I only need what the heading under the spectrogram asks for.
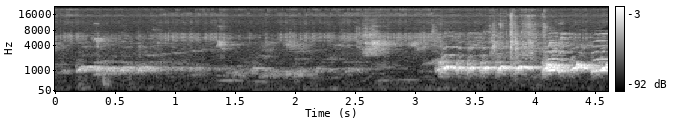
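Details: Banyumili-style zebra dove in a cage, singing readily after settling in. A long purring coo is followed by a quiet pause, then a louder, rolling trilled coo that swells toward the end.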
